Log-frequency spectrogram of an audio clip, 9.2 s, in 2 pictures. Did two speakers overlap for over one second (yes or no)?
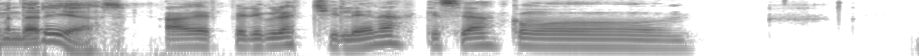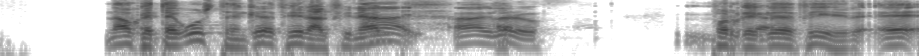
no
